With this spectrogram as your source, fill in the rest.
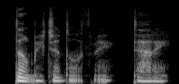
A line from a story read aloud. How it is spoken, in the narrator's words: whispered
